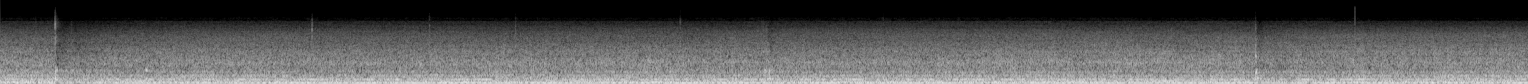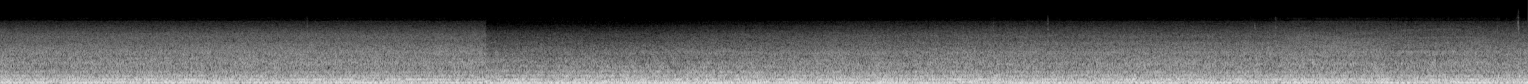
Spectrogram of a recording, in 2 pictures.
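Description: A loud, steady mechanical drone with a low hum underneath. Its hiss softens about twenty seconds in.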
